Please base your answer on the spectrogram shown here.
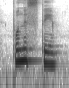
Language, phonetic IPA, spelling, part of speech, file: Ukrainian, [pɔneˈstɪ], понести, verb, Uk-понести.ogg
- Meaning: to carry (on foot)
